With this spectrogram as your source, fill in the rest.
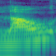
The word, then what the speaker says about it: Laos: Lao in Southeast Asia yes it's called Lao the S is silent Buddhism is a big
